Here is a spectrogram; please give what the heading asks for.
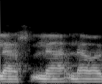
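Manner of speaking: ordinary delivery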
